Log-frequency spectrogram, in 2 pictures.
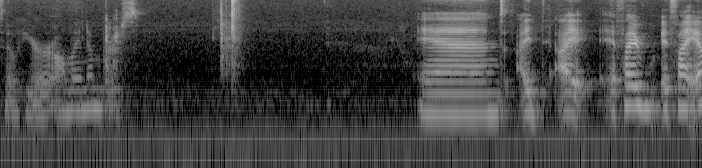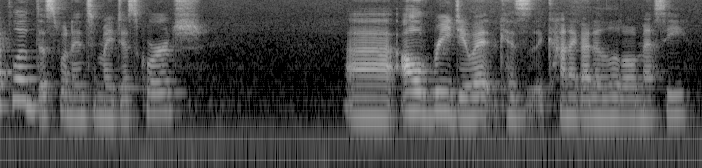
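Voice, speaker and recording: A fairly low, steady-toned woman's voice at normal speed, pausing often over slight background noise. She's in her thirties, Canadian-accented, and chats casually while teaching calligraphy on a livestream, rambling, self-correcting and laughing lightly. She records on a headset at her indoor home desk studio.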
